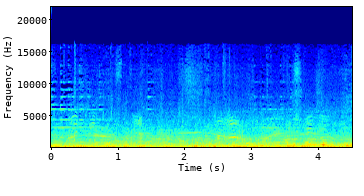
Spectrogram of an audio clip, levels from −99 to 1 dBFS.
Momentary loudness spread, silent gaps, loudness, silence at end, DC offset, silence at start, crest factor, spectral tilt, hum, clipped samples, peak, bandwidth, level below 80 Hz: 4 LU; none; -34 LUFS; 0 s; under 0.1%; 0 s; 16 dB; -6.5 dB/octave; none; under 0.1%; -16 dBFS; 16.5 kHz; -60 dBFS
